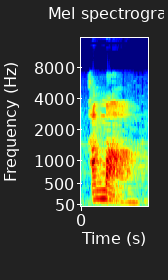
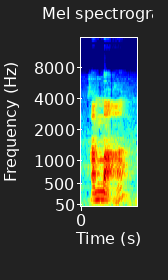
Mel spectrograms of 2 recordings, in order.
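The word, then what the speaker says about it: γ: 비 그다음에 세 번째는 감마 감마 감마는 한글의 기역 발음입니다 기억 억 그다음에 델타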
